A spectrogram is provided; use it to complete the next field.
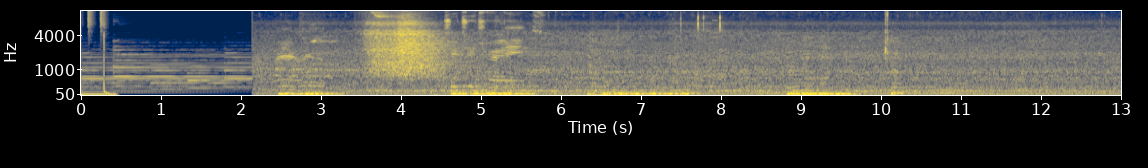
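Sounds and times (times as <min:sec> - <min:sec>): low rumble: 0:02.2 - 0:11.6
wind gusts buffeting microphone: 0:02.2 - 0:13.0.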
